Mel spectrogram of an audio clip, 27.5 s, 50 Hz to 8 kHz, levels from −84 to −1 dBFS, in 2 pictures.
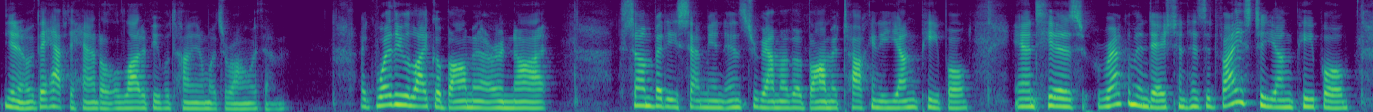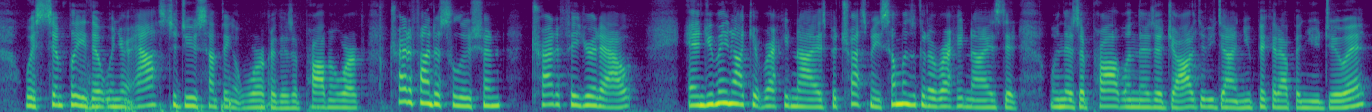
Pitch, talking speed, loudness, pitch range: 195 Hz, 225 wpm, -20 LUFS, 175-220 Hz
